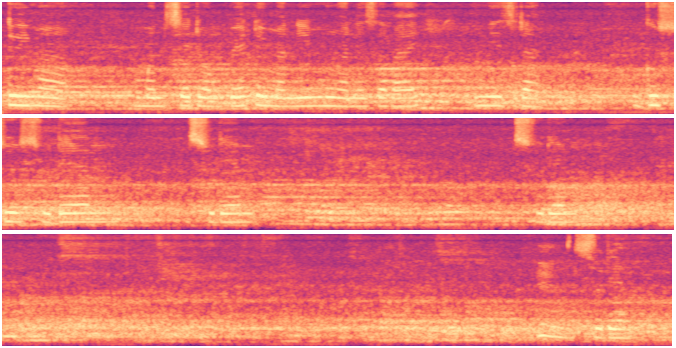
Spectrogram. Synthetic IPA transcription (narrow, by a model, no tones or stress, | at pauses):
dəjma | mansedɔmbedɔjmanimuanezabaj | mezda | ɡususudem | sudem | sudem | sudem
